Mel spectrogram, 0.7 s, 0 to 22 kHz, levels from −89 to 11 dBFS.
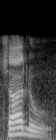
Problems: none marked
